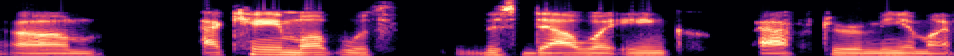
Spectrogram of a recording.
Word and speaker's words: Dawah: Dawah Dawah Ink.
